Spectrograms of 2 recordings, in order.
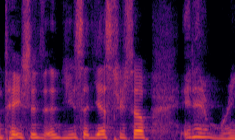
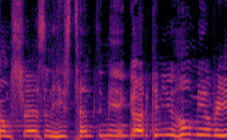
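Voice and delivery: high, fast, whining plea to God; a stressed believer whining for help, much higher and quicker; whiny believer; 13 semitones higher, 5 dB louder, faster than usual. Retold or imitated. Believer complaining to God, whiny, high and fast.

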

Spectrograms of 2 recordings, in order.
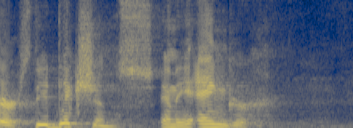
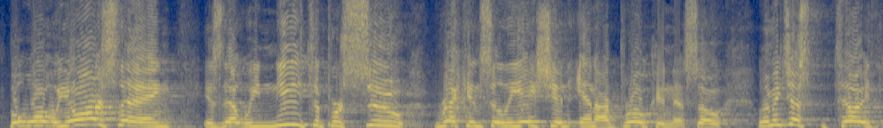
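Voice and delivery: usual speaking voice

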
